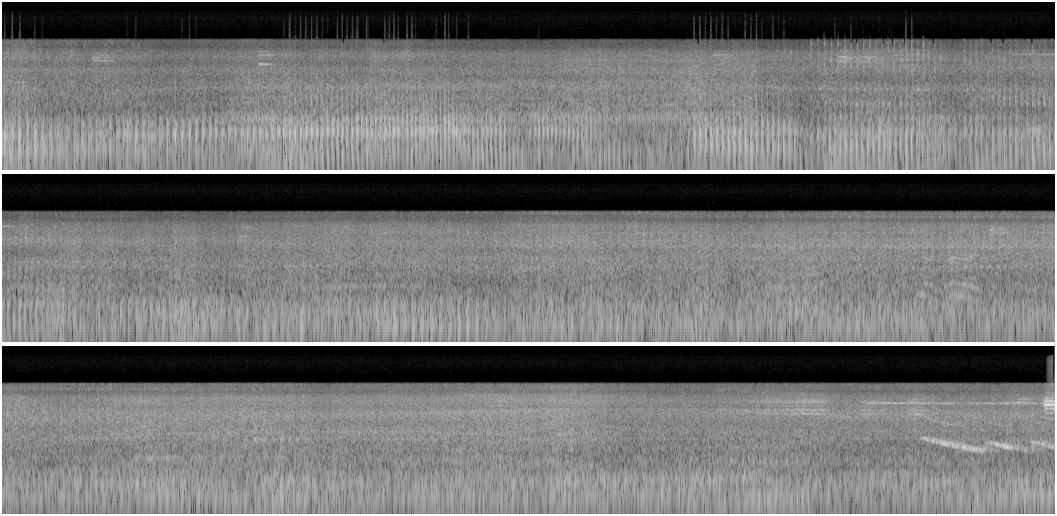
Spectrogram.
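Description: Several motorcycles riding slowly in a procession, their engines running with a steady low rumble, with a car engine among them.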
